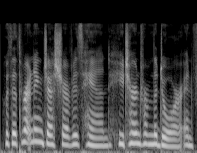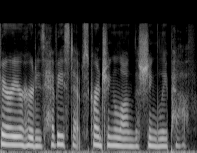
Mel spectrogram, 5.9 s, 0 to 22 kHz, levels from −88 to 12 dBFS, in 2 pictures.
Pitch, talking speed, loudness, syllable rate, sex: 220 Hz, 235 wpm, -17 LUFS, 5.7 syllables/s, female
